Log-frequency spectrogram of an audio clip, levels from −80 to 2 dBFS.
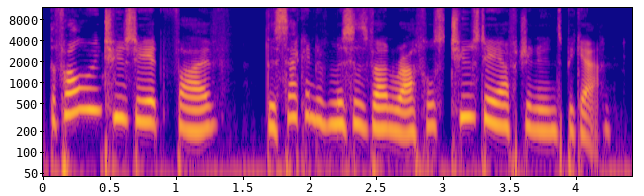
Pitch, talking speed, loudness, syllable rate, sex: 255 Hz, 190 wpm, -18 LUFS, 5.7 syllables/s, female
